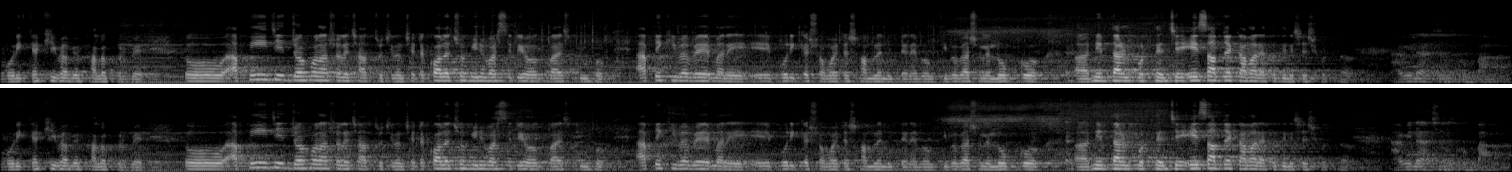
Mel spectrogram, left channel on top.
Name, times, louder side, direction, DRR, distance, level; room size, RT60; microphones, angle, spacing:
voice 1, 0.0-13.6, left 1 dB, 15° left, 9 dB, 0.8 m, -30 dB
sound 1, 1.2-12.5, left 2 dB, 60° left, 2.7 m, -50 dB
sound 2, 3.1-3.2 4.1-4.4 4.7-5.5 6.6-7.8 8.2-8.3 9.2-11.8, right 3 dB, 40° right, 5.4 m, -51 dB
voice 2, 11.1-11.4 11.9-12.0 13.5-14.9, right 2 dB, 80° right, 2 dB, 6.1 m, -44 dB
27.0 x 15.5 x 9.6 m, 2.1 s
head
